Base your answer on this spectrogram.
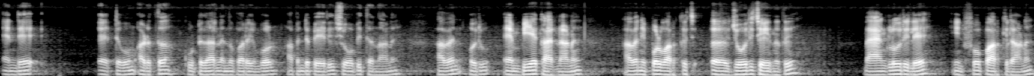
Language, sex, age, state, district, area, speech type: Malayalam, male, 18-30, Kerala, Kannur, rural, spontaneous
